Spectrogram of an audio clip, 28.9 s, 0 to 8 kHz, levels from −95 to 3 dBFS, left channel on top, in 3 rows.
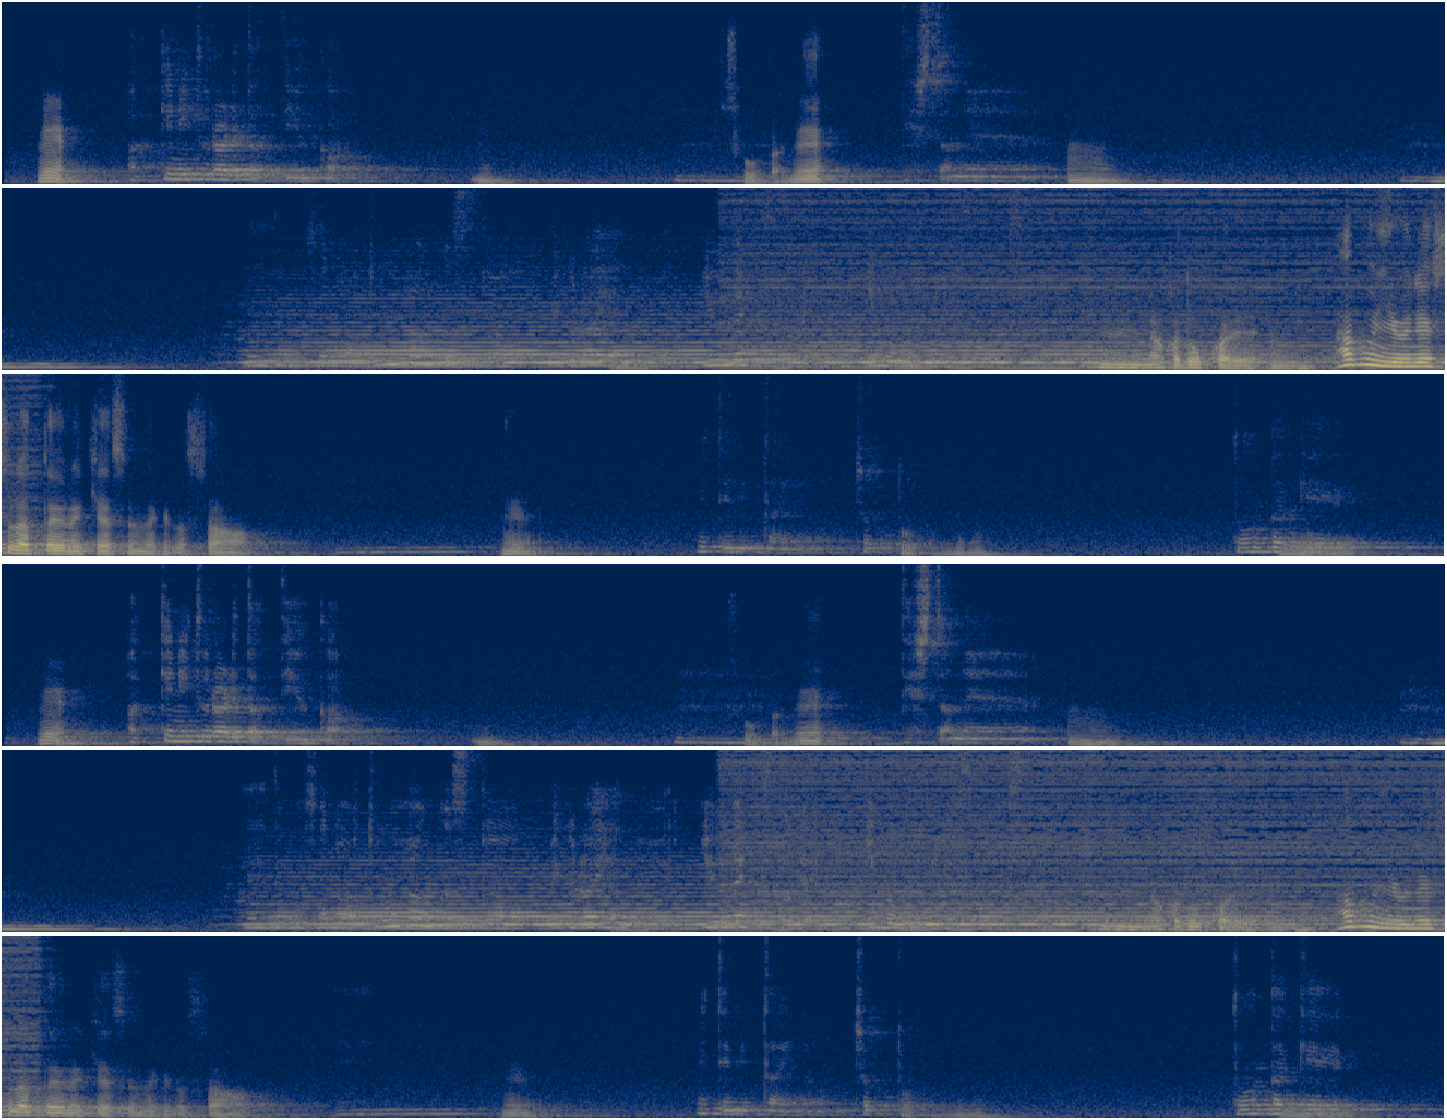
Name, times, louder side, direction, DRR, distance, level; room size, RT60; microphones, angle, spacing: voice 1, 0.8-2.3 4.5-5.2 6.0-6.9 9.3-10.1 11.2-15.1 15.4-16.7 21.5-22.3 23.9-25.3 27.4-28.2, right 1 dB, 50° right, 2 dB, 2.2 m, -44 dB
voice 2, 4.9-5.5 7.1-7.5 16.8-20.9 22.6-22.8 25.2-25.3 25.7-25.8, left 5 dB, 75° left, 14 dB, 0.4 m, -32 dB
Bowed string instrument, 11.1-18.7, equal, ahead, 0.6 m, -42 dB
sound 1, 14.4-19.5, right 2 dB, 30° right, 0.9 m, -48 dB
14.5 x 14.0 x 2.4 m, 1.5 s
head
